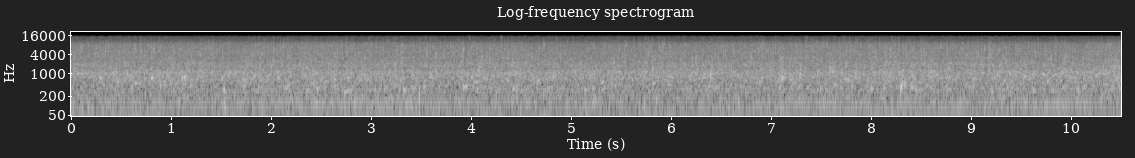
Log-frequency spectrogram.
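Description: Stream water flowing steadily.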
